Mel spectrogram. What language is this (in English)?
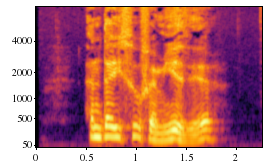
Kabyle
